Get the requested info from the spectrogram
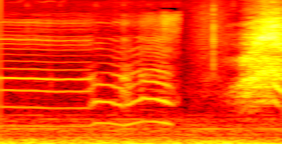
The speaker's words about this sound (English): Oh, Jesus, just a damn cat.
